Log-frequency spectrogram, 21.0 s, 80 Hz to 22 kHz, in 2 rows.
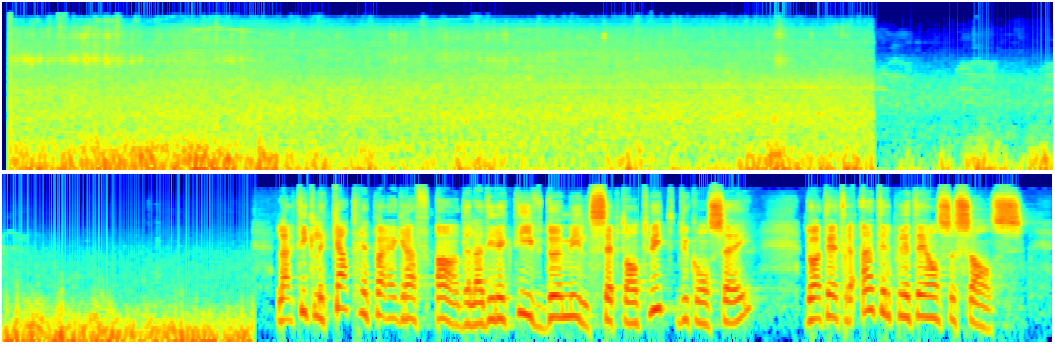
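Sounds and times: low traffic rumble: 0:00.1 - 0:08.8.

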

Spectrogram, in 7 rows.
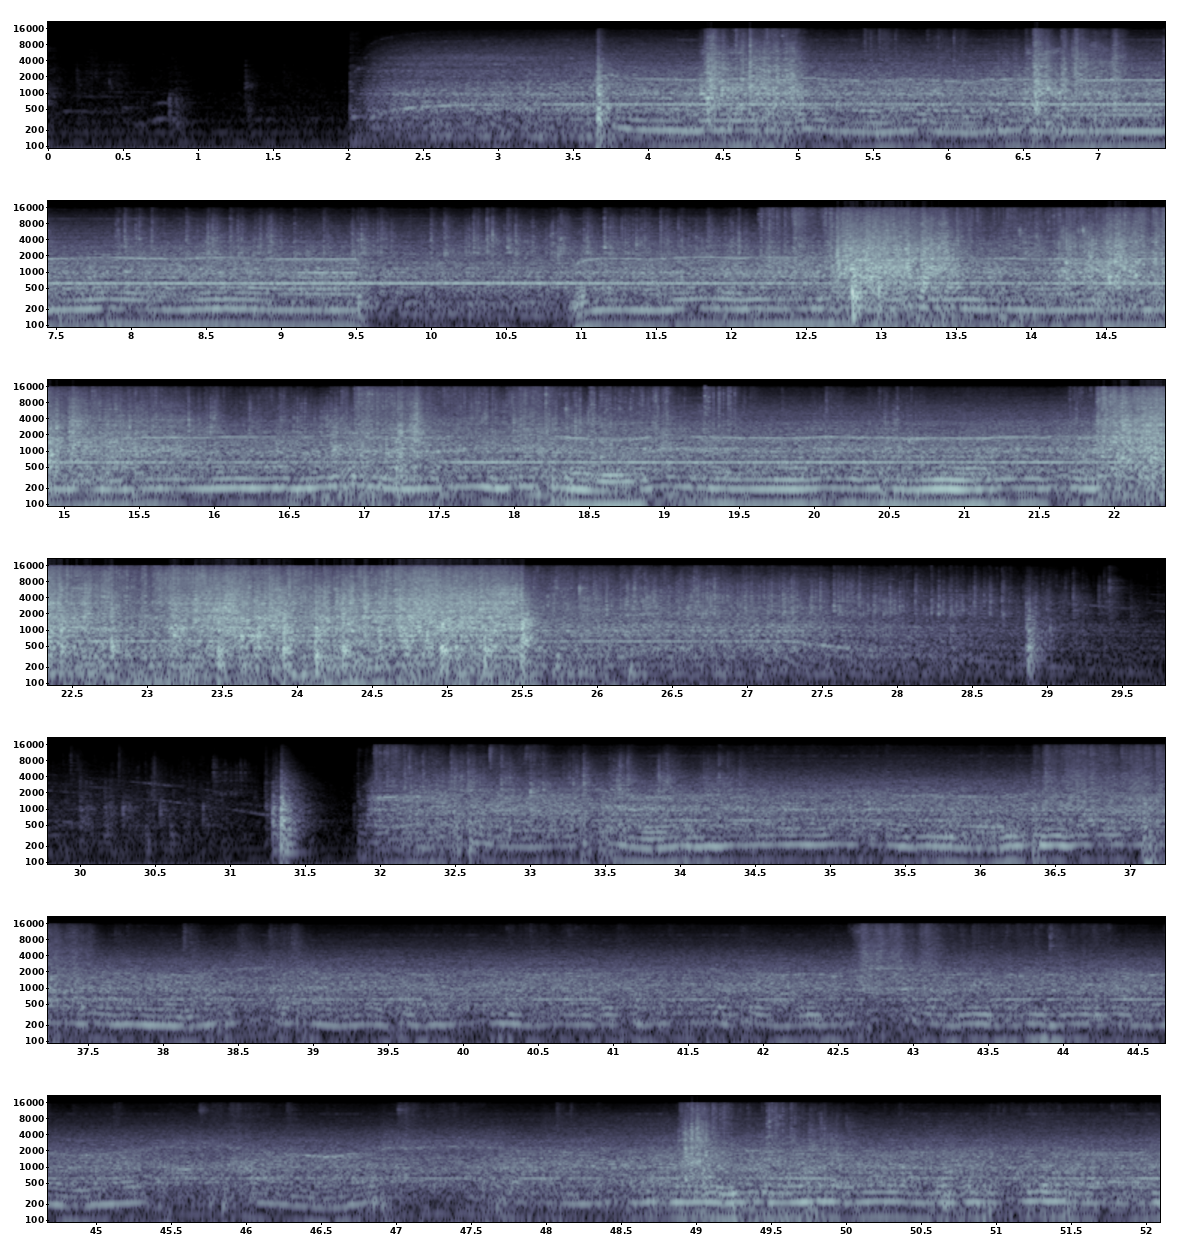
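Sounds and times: vacuum cleaner motor whine: 0:02.0 - 0:52.0
debris rattling in vacuum: 0:02.2 - 0:31.3, 0:31.9 - 0:52.0.

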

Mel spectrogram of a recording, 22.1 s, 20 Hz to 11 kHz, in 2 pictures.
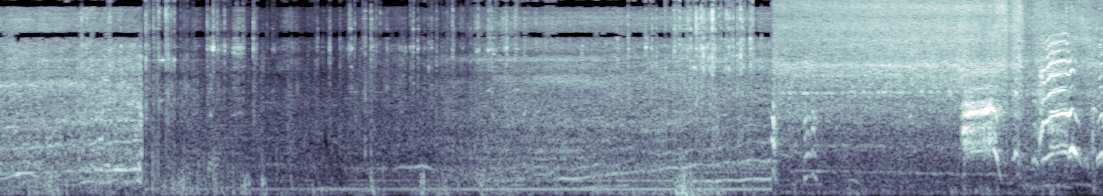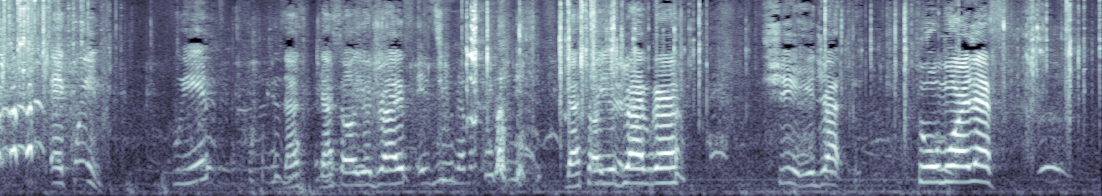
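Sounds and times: zip-line trolley whirring on cable: 0:00.0 - 0:11.8
people laughing and shouting: 0:09.7 - 0:12.0, 0:15.7 - 0:18.6.

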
